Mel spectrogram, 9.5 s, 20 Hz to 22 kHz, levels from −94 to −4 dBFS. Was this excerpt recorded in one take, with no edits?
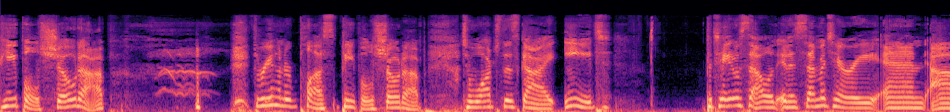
no; 1 cut; at 4.6 s

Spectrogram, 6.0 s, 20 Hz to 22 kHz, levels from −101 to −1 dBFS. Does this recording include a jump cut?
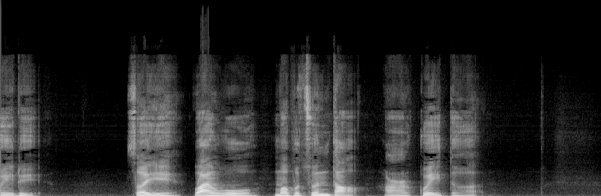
yes; 1 cut; at 1.9 s

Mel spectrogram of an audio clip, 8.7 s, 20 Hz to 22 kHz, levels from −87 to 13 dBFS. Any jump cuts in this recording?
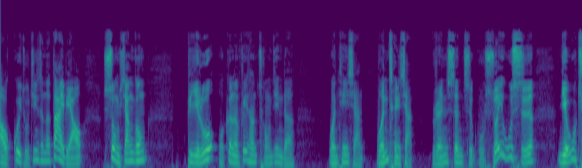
no; 0 cuts

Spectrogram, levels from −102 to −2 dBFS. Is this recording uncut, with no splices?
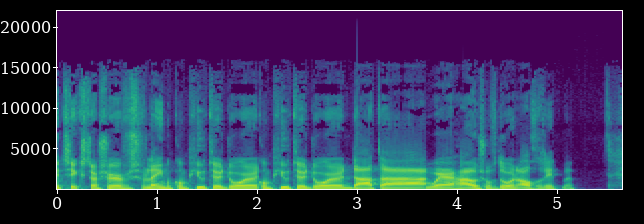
no; 3 cuts; at 1.1 s, 2.0 s, 3.7 s

